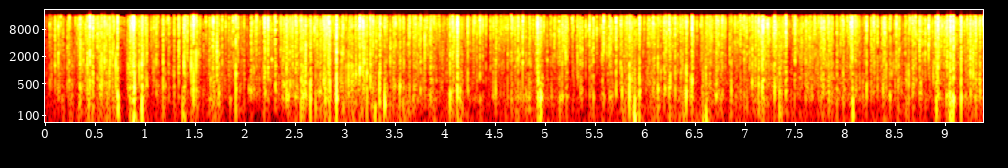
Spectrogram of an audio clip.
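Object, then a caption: Aluminium foil pouch. A silver aluminium foil pouch is held in both hands in front of a microphone and crinkled and rubbed with the fingertips. Dense, bright crackling and crinkling runs continuously for about nine seconds, made of many sharp little snaps with almost no low end.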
